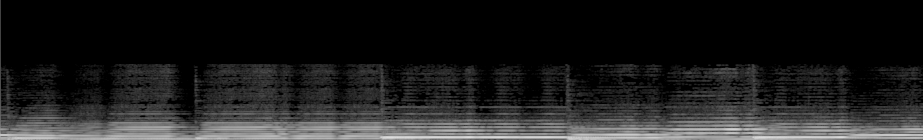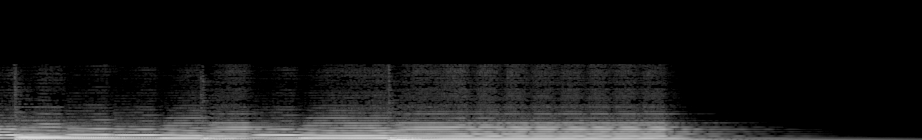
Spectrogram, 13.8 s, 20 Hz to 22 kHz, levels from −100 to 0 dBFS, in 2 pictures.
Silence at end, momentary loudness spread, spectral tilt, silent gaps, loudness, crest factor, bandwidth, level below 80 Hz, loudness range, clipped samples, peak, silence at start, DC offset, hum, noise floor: 1.65 s; 10 LU; -9 dB/octave; none; -23 LUFS; 14 dB; 5.6 kHz; -82 dBFS; 5 LU; under 0.1%; -8 dBFS; 0 s; under 0.1%; none; -68 dBFS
